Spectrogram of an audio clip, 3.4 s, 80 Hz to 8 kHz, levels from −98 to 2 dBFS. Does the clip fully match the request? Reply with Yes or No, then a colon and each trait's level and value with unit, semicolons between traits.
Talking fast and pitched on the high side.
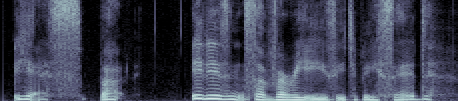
No: average, 155 wpm; high, 215 Hz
